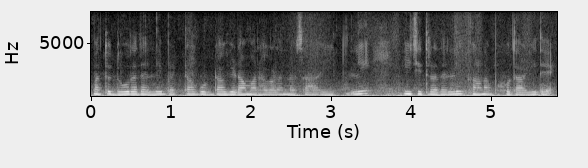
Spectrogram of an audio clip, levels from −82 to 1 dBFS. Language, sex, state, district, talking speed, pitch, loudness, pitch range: Kannada, female, Karnataka, Mysore, 115 wpm, 210 Hz, -15 LUFS, 200-215 Hz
